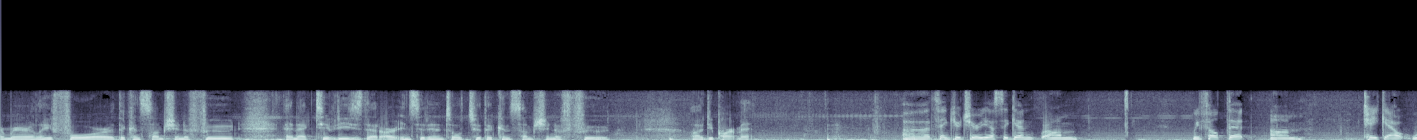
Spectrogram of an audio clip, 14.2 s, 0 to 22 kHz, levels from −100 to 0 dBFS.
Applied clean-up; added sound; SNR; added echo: none; none; none; none.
